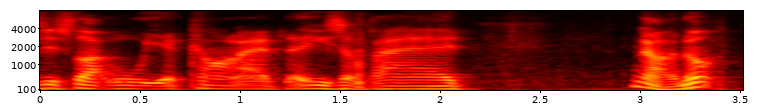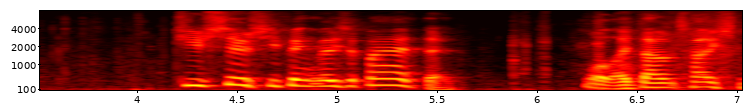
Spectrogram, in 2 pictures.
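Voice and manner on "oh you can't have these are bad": slow, low mocking guru voice; mock slimming guru. Streamer mimicking slimming gurus warning him off cakes, slow mock disapproval. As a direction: drag it out softly, imitating a disapproving diet guru. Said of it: "all these knobby slimming gurus".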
